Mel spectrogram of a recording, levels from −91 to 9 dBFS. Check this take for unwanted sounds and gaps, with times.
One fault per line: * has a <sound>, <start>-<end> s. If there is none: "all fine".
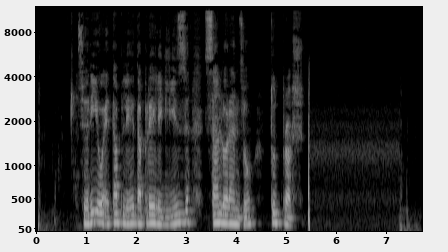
all fine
